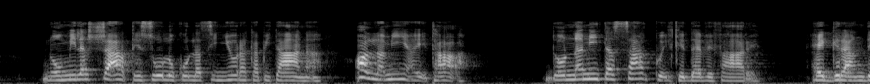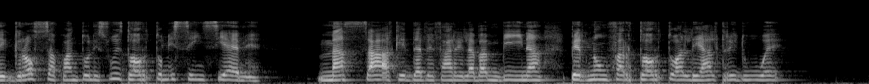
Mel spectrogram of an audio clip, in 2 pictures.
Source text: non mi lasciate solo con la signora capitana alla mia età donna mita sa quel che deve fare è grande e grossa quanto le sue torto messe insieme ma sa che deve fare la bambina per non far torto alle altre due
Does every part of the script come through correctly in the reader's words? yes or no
yes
